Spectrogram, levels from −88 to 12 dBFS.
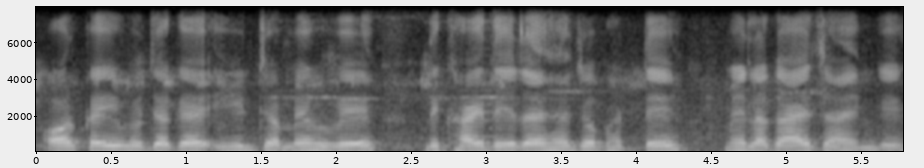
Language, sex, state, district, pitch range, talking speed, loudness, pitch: Hindi, female, Chhattisgarh, Bilaspur, 170-185 Hz, 155 wpm, -18 LUFS, 175 Hz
